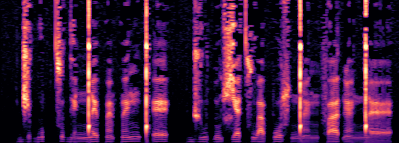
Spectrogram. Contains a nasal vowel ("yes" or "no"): yes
